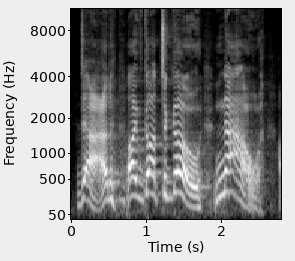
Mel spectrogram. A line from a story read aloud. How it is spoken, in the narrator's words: cried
